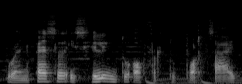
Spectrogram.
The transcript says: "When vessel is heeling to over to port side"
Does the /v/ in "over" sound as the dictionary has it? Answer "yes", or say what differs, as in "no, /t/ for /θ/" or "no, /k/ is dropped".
no, /f/ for /v/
